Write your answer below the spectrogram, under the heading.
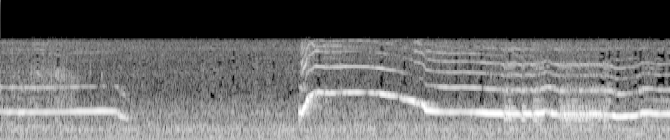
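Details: After her spay surgery, a foster puppy keeps up a steady, drawn-out whine, a thin held note that breaks off, then rises sharply into a longer wavering cry that slowly sinks, over low background hum.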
